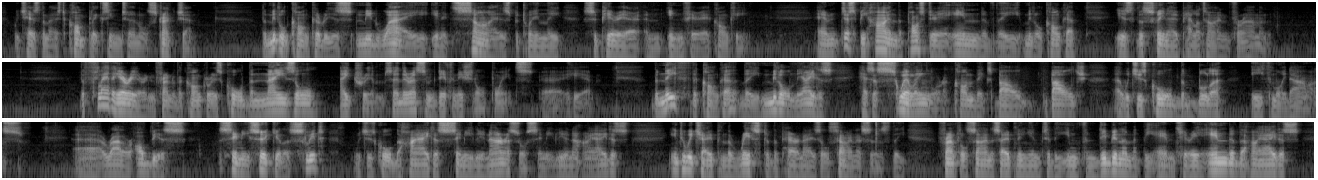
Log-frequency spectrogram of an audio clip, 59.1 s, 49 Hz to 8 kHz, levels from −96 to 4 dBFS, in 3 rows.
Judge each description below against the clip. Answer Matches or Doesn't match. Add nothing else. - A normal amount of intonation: Matches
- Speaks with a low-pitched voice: Matches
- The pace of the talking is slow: Matches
